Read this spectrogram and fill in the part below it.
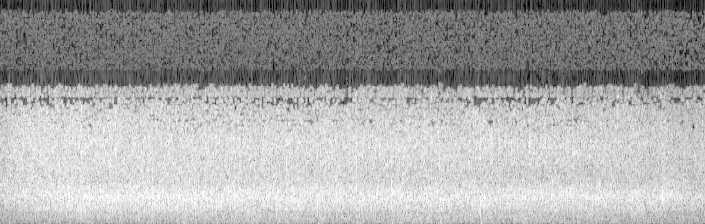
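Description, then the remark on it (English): Steady, sustained audience applause for a final group of Fort Recovery award and grant recipients fills the whole stretch, a dense loud wash of many hands clapping at once with no pauses or voices rising above it. “Please join me in giving this final group a round of applause.”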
